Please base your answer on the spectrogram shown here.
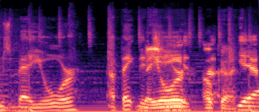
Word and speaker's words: Gbayor: Yeah, I want to say it's I want to say it's Bayor. I think the G is silent, but although I am not 100% confident in that.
